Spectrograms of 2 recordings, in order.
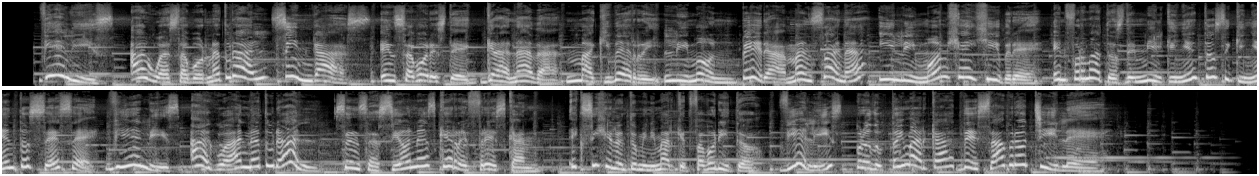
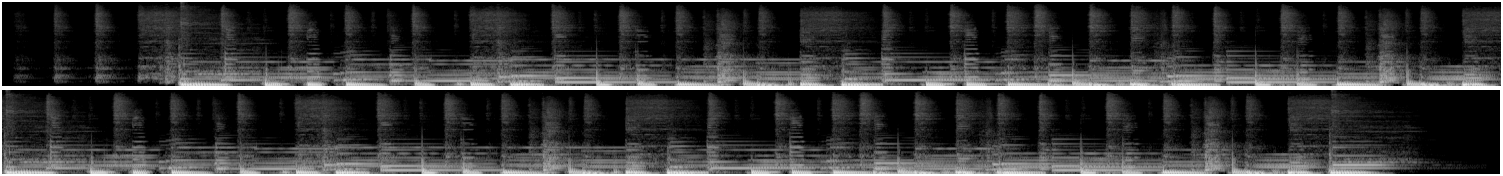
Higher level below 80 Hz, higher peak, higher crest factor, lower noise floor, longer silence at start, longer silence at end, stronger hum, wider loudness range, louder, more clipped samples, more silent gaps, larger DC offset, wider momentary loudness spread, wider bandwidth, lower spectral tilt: second, -32 dBFS vs -20 dBFS; first, 0 dBFS vs -4 dBFS; about the same, 10 dB vs 14 dB; second, -42 dBFS vs -65 dBFS; second, 0.3 s vs 0.55 s; second, 0.7 s vs 1.05 s; neither; about the same, 1 LU vs 1 LU; first, -10 LUFS vs -19 LUFS; neither; neither; neither; about the same, 5 LU vs 7 LU; first, over 20 kHz vs 18 kHz; second, -4.5 dB/octave vs -7.5 dB/octave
